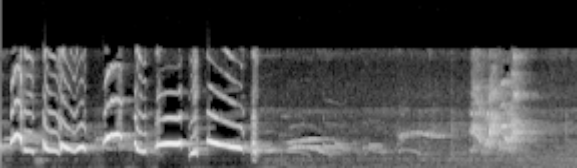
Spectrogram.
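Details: Kacer (Oriental magpie-robin) lure song for restoring a hesitant singer. It opens with quick, loud looping whistles and long downslurred notes, then fades to soft warbles over low background noise.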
